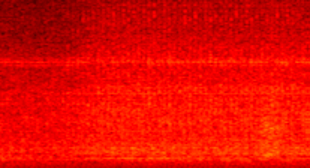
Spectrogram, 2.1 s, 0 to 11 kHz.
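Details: 2008 Nissan Altima that had logged P0300 random multiple misfires, after cleaning fouled plugs and removing a socket O-ring left on one plug: steady, even idle with a smooth hiss, no stumble or skipped beats; engine running clean.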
